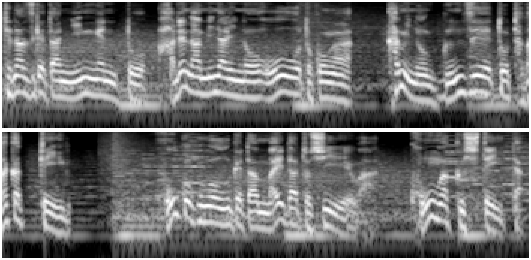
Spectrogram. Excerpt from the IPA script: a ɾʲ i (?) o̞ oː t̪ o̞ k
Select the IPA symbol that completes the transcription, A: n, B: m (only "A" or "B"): A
